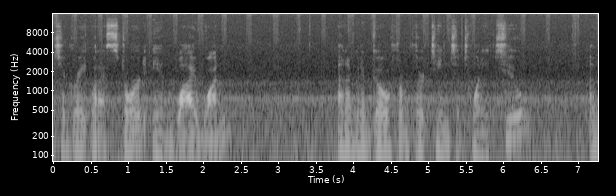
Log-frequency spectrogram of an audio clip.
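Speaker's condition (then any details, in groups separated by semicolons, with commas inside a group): No condition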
